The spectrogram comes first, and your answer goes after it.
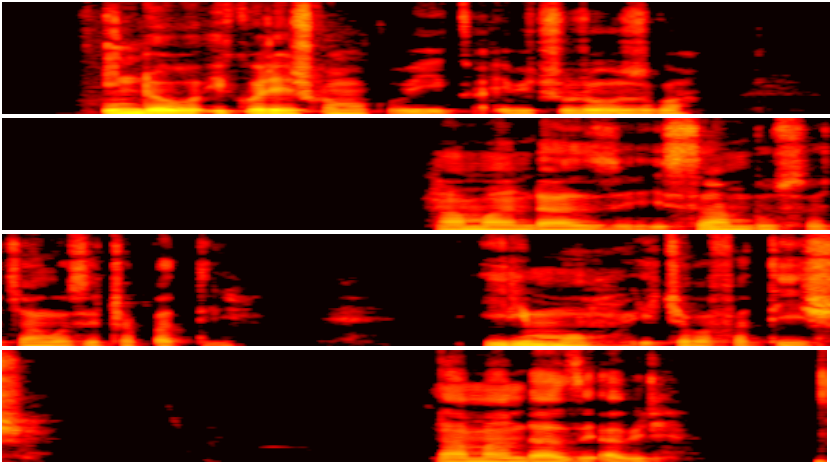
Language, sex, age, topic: Kinyarwanda, male, 18-24, finance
